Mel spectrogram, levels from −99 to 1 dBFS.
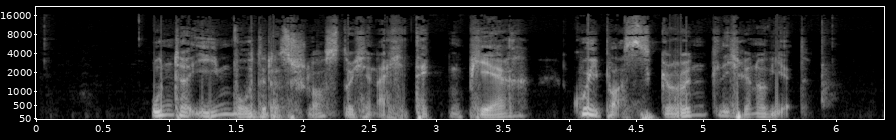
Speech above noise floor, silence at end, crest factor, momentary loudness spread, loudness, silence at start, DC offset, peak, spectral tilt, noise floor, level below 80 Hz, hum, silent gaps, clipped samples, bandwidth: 45 dB; 0.45 s; 22 dB; 10 LU; -32 LUFS; 0.85 s; under 0.1%; -12 dBFS; -4 dB/octave; -78 dBFS; -50 dBFS; none; none; under 0.1%; 16.5 kHz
